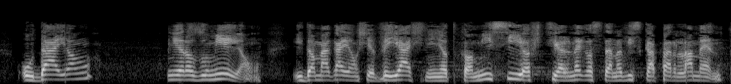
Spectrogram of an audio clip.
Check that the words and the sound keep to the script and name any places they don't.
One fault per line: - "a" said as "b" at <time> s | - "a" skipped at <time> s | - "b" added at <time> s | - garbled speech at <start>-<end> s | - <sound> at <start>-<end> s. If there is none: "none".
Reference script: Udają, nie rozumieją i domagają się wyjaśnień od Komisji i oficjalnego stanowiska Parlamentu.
none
